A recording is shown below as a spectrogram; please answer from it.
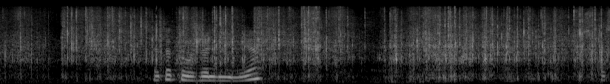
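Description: Paper crinkles and rustles steadily while a parcel of plant bulbs packed in peat is unwrapped by hand, close and continuous, with someone speaking briefly over it.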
